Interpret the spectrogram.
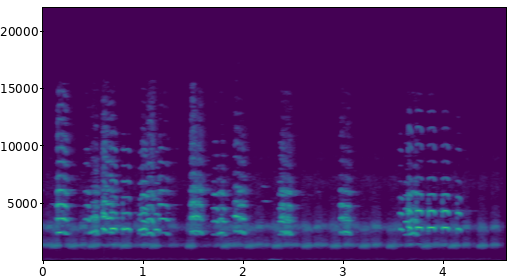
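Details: Flock-gathering calls of grey-headed lapwings, used to lure birds into nets: grating, harmonic calls in rapid overlapping series, with loud bursts at the start and end and a quieter middle.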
